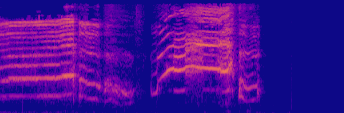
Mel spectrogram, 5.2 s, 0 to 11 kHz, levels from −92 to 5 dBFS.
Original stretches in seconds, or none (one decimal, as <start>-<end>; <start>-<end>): 1.7-3.8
